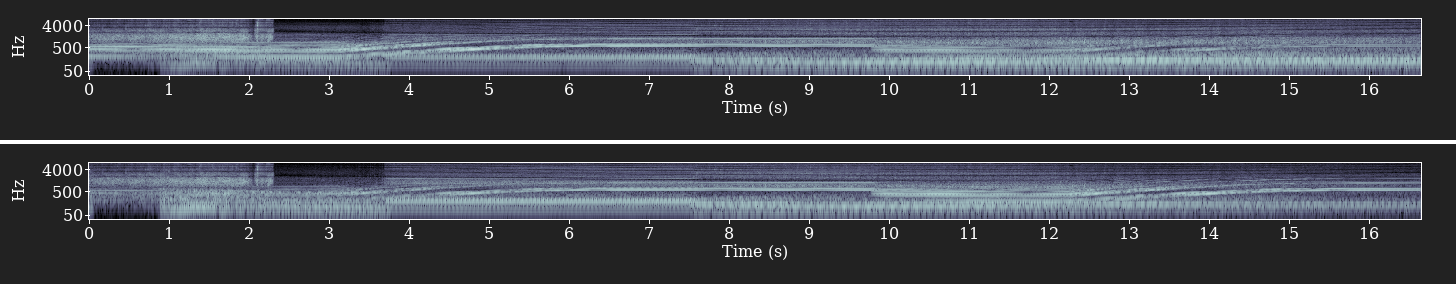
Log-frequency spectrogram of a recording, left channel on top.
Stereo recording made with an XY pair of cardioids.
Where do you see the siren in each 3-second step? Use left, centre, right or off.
left, left, centre, right, right, right.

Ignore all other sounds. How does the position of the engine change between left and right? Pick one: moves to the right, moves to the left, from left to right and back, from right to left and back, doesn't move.
moves to the left.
